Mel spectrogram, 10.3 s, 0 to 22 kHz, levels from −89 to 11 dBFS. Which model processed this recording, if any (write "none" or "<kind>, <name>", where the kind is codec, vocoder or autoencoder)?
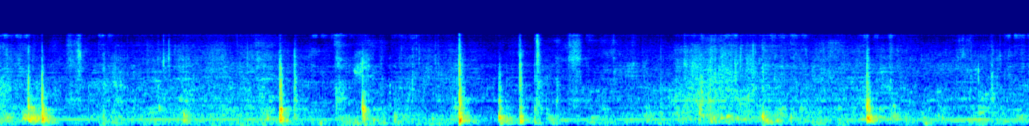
codec, SNAC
